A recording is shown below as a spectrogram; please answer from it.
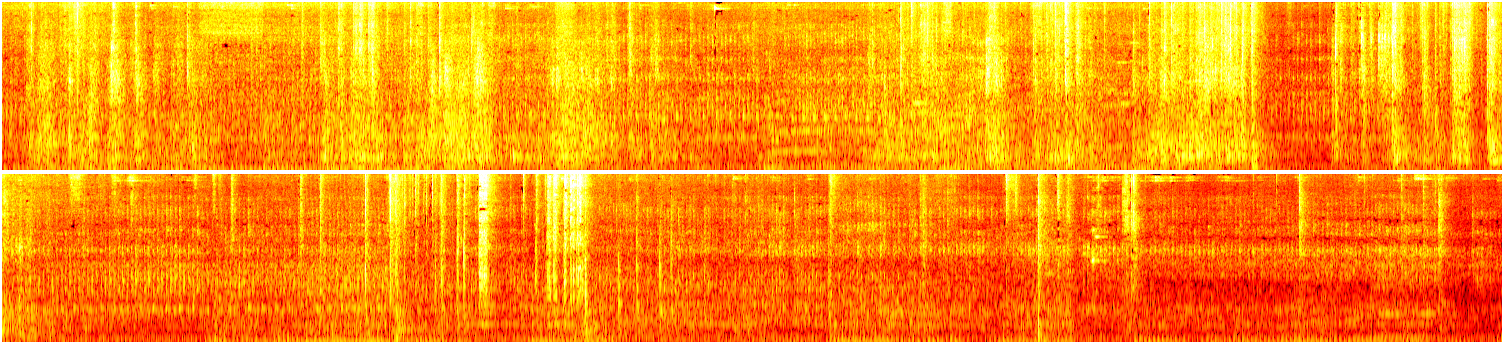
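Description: John Deere utility tractor's diesel engine running under load while its front-loader grapple rips down a wooden shelter with a sheet-metal roof: repeated cracks of splintering wood and bangs and scrapes of metal roofing over the steady engine, thickest in the first half and again about two-thirds in.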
